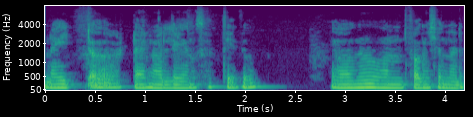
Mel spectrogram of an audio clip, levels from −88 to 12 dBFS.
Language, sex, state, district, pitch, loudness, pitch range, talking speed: Kannada, male, Karnataka, Raichur, 125 Hz, -18 LUFS, 120-140 Hz, 145 wpm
